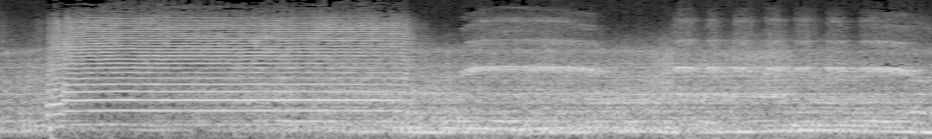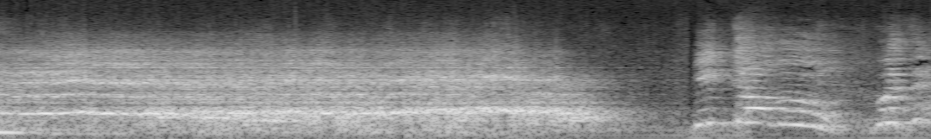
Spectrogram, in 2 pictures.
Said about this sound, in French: Oh, rien, chef. C'est quelqu'un qui klaxonnait.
